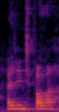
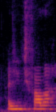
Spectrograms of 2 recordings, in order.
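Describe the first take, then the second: Both takes have the same delivery.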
